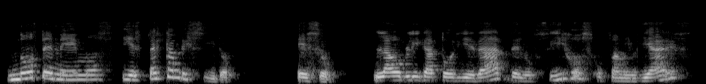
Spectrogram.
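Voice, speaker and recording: A woman's voice: lowish voice, mellow, breathy edge. Earnest woman on a lo-fi call. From Dominican Republic. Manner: earnest, hesitant, with frequent fillers and restarts. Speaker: participant in an online seminar. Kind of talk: spontaneous spoken contribution. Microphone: video call. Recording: dull, lo-fi video call audio.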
